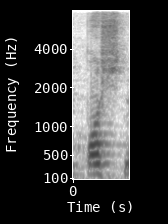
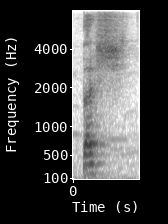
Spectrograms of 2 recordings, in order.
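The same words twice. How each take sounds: First: तोश with a thick, rounded "to"; heavy t demo. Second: तश with a thin t and open "a"; light t. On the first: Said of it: "तोश नहीं पढ़ना है". (तोश, मोटे तो की आवाज़) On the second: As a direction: keep तश light, "tash", unrounded. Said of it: "ये छोटा ता है". (तश, छोटे ता की बारीक आवाज़) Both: Shown as a demonstration.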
